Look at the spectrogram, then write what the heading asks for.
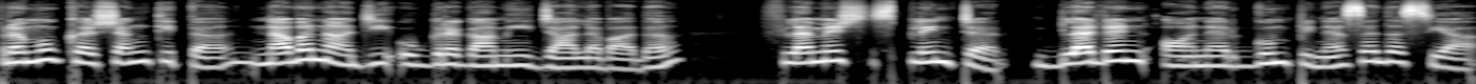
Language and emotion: Kannada, neutral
